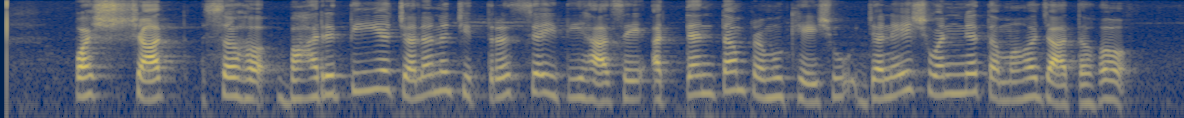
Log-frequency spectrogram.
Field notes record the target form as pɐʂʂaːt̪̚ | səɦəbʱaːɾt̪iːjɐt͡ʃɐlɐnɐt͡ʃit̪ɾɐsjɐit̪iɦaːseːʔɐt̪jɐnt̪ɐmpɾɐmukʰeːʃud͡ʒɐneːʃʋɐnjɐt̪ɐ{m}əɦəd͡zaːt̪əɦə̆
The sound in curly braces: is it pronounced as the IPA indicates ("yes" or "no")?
yes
